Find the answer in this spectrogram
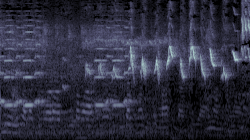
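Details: Greater green leafbird in a cage, singing energetically before being hung up; soft mixed chatter opens, then a bright series of loud, sharp, repeated chirps about two to three per second.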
